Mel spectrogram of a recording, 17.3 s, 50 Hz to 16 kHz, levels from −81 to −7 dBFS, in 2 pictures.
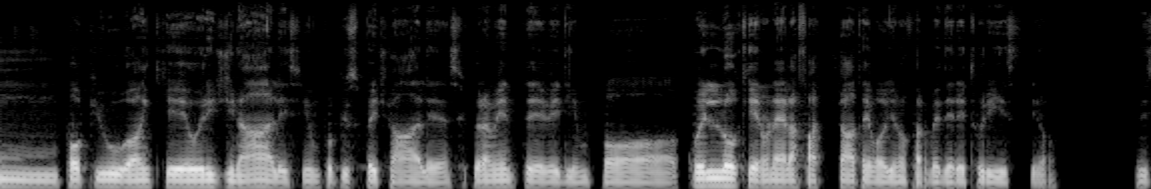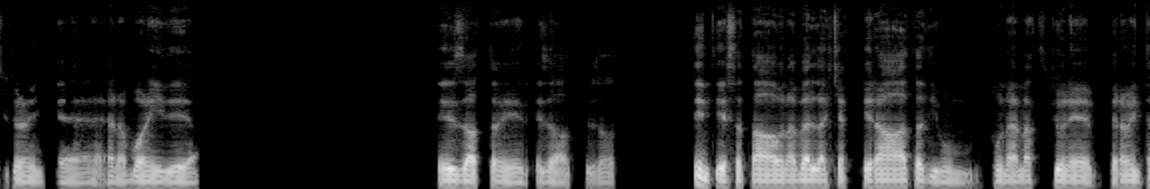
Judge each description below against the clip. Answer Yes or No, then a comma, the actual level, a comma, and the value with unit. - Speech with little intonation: Yes, narrow, 2.1 semitones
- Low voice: Yes, very low, 80 Hz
